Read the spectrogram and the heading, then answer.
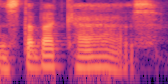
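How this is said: The vowels, especially the A, are drawn out. "A Ilha do Fogo arrasta mais os vogais. ... A letra A é maior"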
